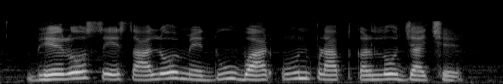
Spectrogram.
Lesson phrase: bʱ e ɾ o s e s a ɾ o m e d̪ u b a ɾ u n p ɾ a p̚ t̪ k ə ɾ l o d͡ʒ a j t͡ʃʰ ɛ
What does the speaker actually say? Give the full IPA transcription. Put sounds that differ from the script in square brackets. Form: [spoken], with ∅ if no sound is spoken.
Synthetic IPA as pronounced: bʱ e ɾ o s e s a [l] o m e d̪ u b a ɾ u n p ɾ a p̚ t̪ k ə ɾ l o d͡ʒ a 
